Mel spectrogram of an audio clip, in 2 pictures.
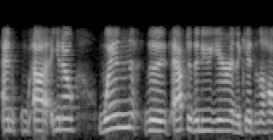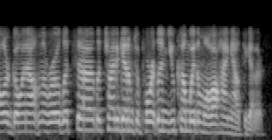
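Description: A warm, effusive woman co-hosts a radio talk show, thanking guests and laughing easily. Her voice sits in a middle pitch for a woman. The sound is thin and narrow, like a phone line. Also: fast talker. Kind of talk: casual radio chat.

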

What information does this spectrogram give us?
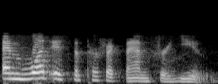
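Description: A woman's voice: mid-range voice, sing-song, moderate pace, husky. A woman playing a flighty, gossipy young lady who gushes and teases in a stage comedy. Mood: gushing. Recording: tinny, narrow-band sound.

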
